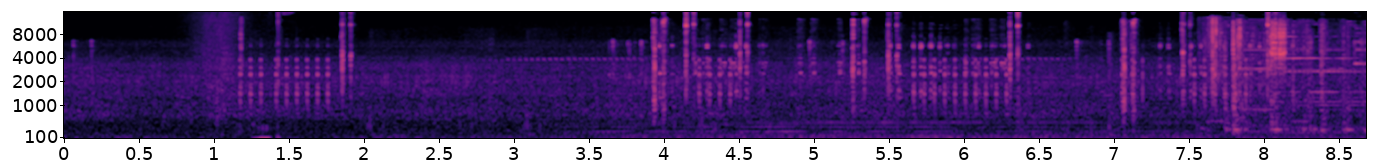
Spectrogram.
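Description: An old computer terminal clicks and chirps rapidly as text prints.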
